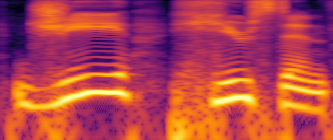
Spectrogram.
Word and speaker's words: gHouston: I have with me G. Houston.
